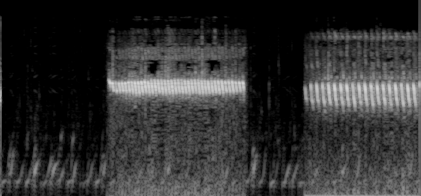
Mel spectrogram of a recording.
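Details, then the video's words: Harsh 'besetan kasar' rattles used to train songbirds for home keeping and contests: a dense buzzing trill lasting over a second, a short quiet gap with soft clicks, then a coarser pulsed rattle. "Masteran Besetan Kasar Mematikan"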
